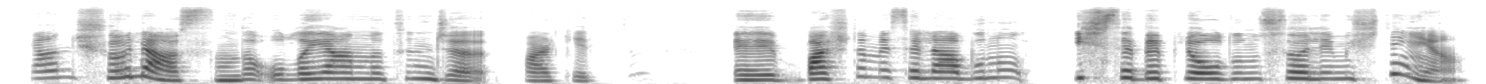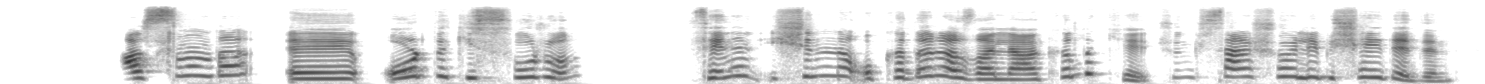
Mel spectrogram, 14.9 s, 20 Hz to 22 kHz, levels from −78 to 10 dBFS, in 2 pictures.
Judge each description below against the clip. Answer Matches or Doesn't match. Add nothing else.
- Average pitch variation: Matches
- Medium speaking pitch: Doesn't match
